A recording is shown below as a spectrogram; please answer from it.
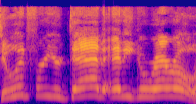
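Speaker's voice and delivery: put-on very high, loud shouted yell. Retelling one's own earlier yell: imitating own yell. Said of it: "I was yelling".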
